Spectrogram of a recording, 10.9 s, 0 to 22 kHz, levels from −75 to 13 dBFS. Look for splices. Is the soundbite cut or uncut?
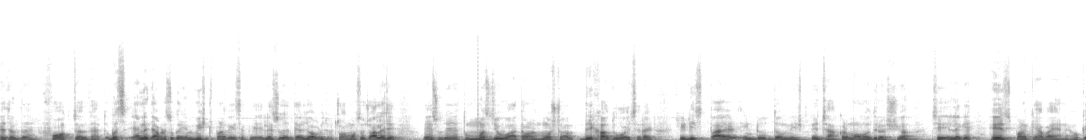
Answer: uncut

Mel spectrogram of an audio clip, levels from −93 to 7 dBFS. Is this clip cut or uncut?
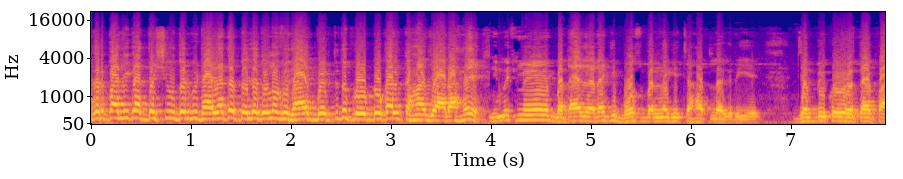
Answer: cut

